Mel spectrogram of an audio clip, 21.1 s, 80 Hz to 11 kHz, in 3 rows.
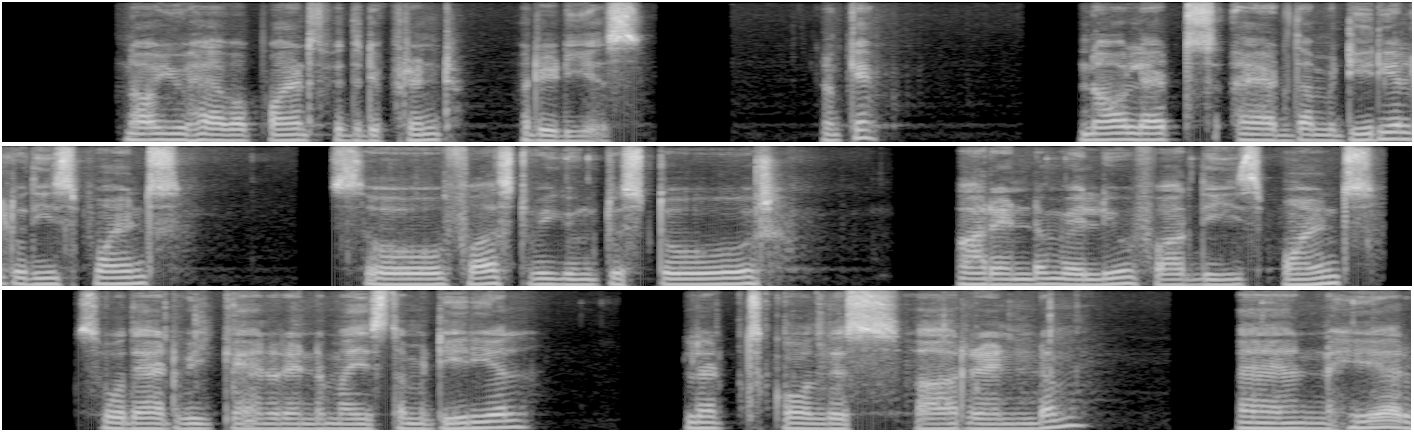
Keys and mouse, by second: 3.7 ctrl+space, 5.1 click, 5.9 click, 7.4-8.5 right drag, 8.9 click, 9.3 shift+a, 13.1-17.1 drag, 17.2-19.5 drag, 20.5 click.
